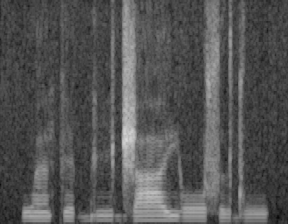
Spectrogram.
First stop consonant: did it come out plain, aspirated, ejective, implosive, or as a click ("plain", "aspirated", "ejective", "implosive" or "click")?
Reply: plain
